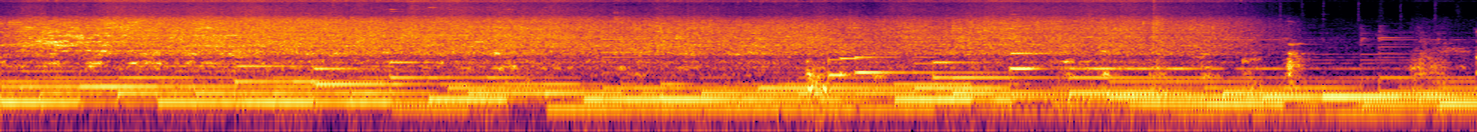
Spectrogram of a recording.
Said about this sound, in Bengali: দিয়ে আমি প্রথমে রসুন বাটাটা দিয়ে ভালো করে ভেজে নেব।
